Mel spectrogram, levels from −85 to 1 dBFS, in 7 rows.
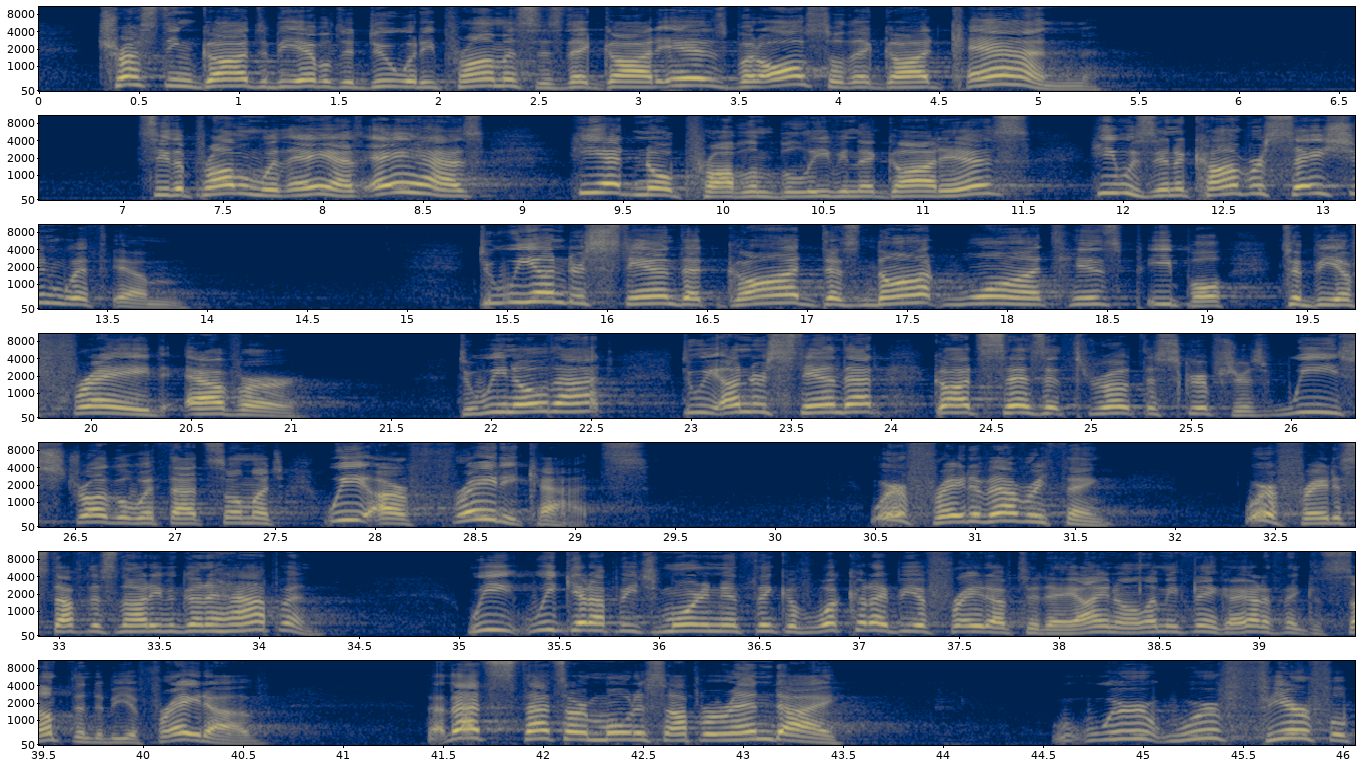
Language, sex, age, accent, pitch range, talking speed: English, male, 40-59, American, 190-260 Hz, 165 wpm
